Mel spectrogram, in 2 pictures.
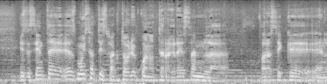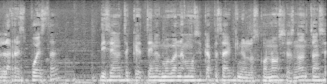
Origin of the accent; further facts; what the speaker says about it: Guadalajara, Jalisco, Mexico; no es ningún secreto que somos los tapatíos muy exigentes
